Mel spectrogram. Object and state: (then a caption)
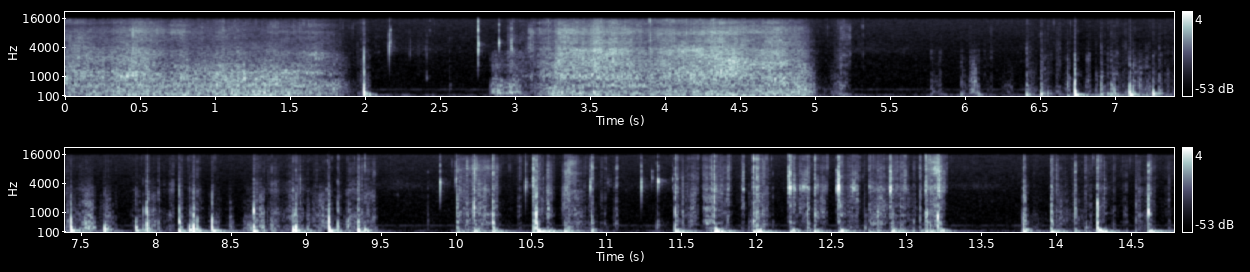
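Foam microphone cover being rubbed and tapped. Fingertips and nails of both hands rub, squeeze and tap a thick, soft yellow foam sheet wrapped loosely over a microphone, leaving a hollow space around it. Two long stretches of broad, breathy rubbing give way to dense, rapid tapping: muffled, low, boomy thumps with very short decay, with scratchy scrapes mixed in.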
